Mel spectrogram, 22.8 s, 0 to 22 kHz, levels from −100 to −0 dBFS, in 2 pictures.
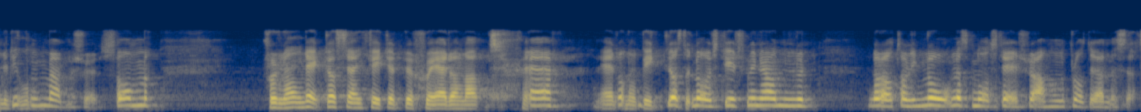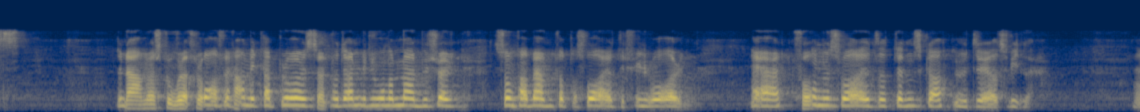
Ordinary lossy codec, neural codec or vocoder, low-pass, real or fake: none; autoencoder, 22.05 kHz, a latent of 192 numbers a frame, VITS, trained on one speaker; 7.2 kHz; fake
